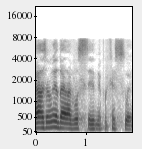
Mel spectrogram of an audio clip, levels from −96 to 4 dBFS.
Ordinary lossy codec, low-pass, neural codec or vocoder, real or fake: none; none; codec, 16 kHz, 1 kbps, FreqCodec, larger model; fake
